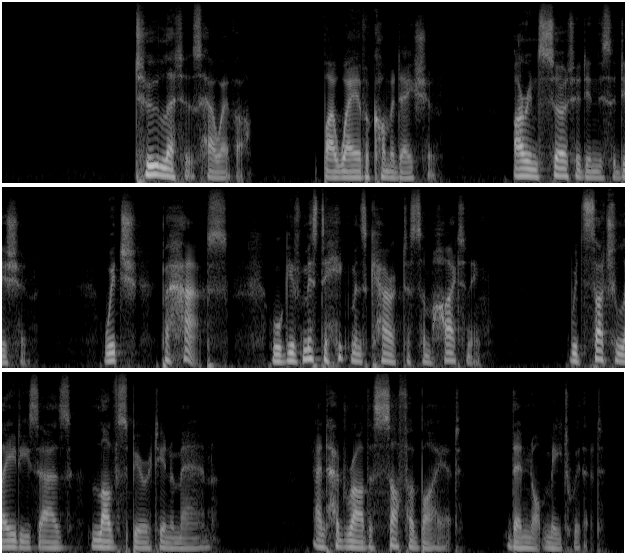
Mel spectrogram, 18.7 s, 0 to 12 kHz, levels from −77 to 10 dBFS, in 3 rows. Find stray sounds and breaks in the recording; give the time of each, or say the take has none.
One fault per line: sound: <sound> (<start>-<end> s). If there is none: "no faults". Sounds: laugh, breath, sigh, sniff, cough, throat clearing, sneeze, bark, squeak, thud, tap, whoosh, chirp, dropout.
no faults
